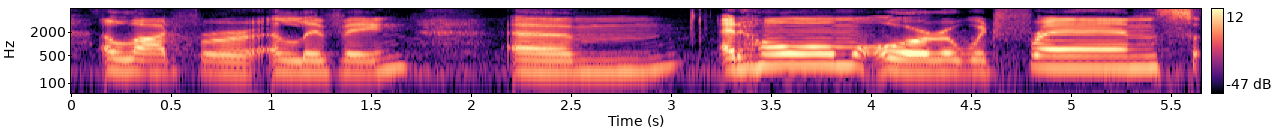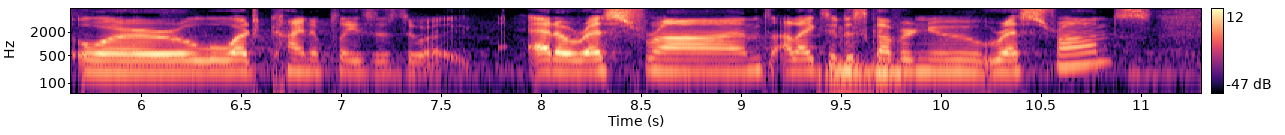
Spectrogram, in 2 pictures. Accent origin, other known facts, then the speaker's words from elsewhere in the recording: Antwerp, Flanders, Belgium; moved away as an adult; now in Brussels, Belgium; I was born in Antwerp. I grew mm-hmm. up in mm-hmm. Antwerp.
